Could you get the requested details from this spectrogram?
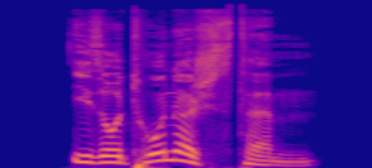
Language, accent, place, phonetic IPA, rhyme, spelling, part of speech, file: German, Germany, Berlin, [izoˈtoːnɪʃstəm], -oːnɪʃstəm, isotonischstem, adjective, De-isotonischstem.ogg
- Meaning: strong dative masculine/neuter singular superlative degree of isotonisch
